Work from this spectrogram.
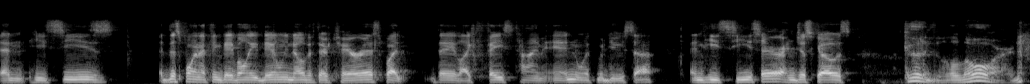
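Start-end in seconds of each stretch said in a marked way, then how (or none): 9.0-10.2 surprised, caught off guard, "Lord" drawn out. Retelling how a movie police chief reacts on seeing someone: imitating a surprised police chief. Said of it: "he was just so surprised".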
